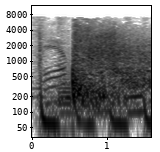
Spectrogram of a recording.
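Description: A low droning hum gives way to a single loud gunshot blast whose noisy, rumbling echo rolls on and fills the rest of the moment.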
